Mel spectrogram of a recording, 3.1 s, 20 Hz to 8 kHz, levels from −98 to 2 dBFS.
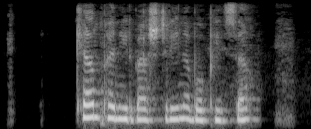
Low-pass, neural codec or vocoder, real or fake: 7.2 kHz; none; real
